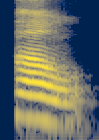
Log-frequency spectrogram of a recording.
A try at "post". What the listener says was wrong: Là từ từ, pow thêm chữ sau chữ tờ nữa.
